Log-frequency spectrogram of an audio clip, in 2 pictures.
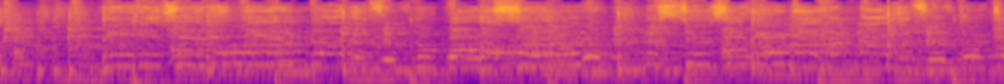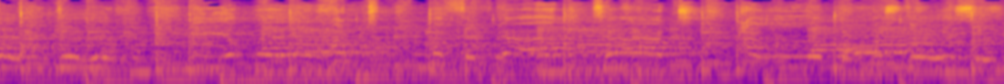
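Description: Live rock band playing an upbeat song with drums, guitars and saxophone, a man singing over it.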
